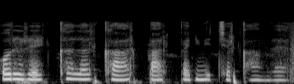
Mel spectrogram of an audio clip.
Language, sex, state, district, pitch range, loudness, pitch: Tamil, female, Tamil Nadu, Nilgiris, 205-235 Hz, -20 LUFS, 215 Hz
